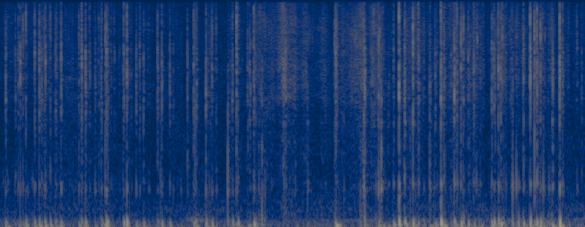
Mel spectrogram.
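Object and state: Plastic bottle.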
